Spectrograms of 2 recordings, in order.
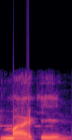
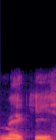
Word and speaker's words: Mikey: It's Mikey, not Mickey, ma'am.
